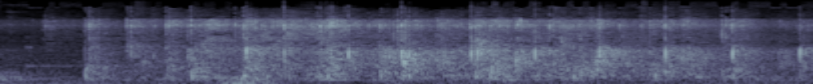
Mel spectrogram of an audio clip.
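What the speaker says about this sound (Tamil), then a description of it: "ஒரு கைத்தட்டு." An audience claps together at a brand launch event for Pro Nutra Kids and Ani, a dense, steady patter of many hands that stays close and fairly loud for a few seconds.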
